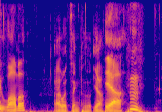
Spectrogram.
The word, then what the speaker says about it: llama: Okay, they say it's double L, so they say llama.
